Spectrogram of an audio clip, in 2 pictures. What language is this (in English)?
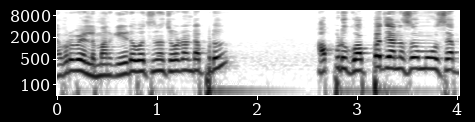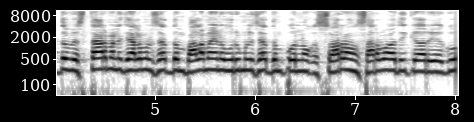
Telugu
